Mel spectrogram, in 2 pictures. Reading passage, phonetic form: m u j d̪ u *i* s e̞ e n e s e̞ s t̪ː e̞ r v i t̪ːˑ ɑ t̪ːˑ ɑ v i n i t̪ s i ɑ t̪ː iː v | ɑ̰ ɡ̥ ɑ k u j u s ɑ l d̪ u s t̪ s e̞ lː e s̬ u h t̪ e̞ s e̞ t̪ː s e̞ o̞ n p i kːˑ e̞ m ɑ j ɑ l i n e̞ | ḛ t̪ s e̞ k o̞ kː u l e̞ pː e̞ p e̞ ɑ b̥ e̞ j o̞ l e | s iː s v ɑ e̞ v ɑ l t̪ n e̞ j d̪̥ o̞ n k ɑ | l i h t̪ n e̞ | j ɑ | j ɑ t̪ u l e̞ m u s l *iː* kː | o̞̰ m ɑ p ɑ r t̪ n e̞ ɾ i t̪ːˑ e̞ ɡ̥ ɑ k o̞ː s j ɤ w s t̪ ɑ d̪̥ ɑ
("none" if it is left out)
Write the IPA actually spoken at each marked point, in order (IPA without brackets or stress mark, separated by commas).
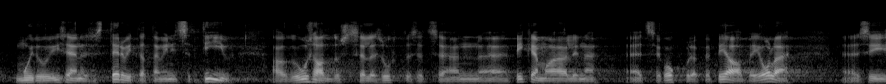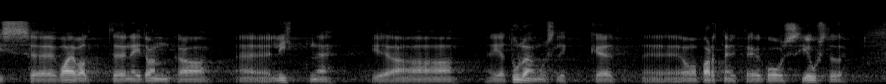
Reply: i, i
